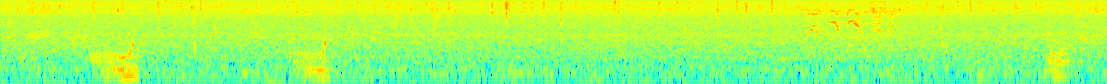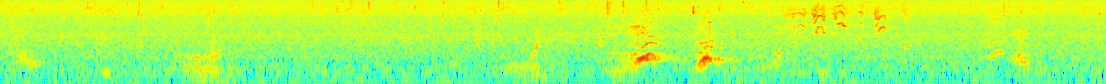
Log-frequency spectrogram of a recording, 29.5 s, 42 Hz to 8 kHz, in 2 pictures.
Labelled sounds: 23.1	23.4	humpback whale, 1.2 to 1.6 kHz
25.1	25.5	humpback whale, 1.4 to 3.6 kHz

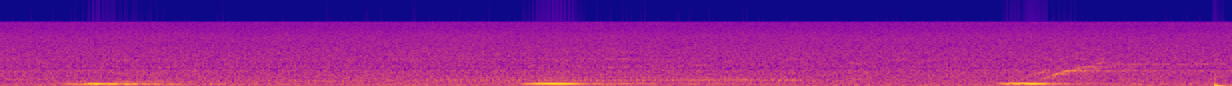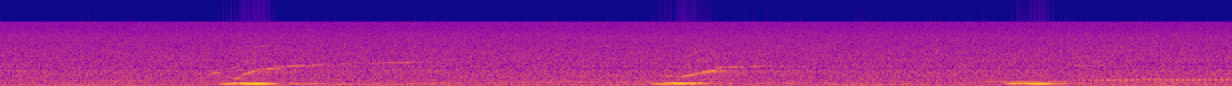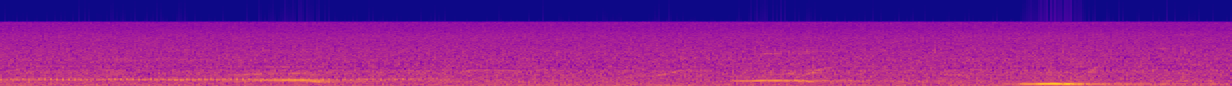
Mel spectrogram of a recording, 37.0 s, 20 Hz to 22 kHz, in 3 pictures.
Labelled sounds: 10.7	11.4	humpback whale, 0.80 to 1.2 kHz
14.8	15.6	humpback whale, 0.80 to 1.1 kHz
16.0	16.5	humpback whale, 1.0 to 1.2 kHz
19.4	19.8	humpback whale, 0.80 to 0.99 kHz

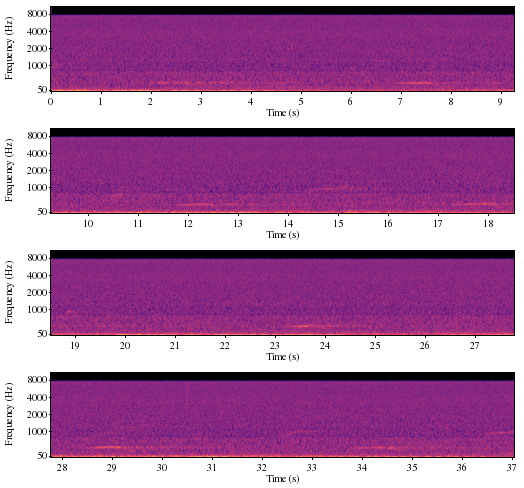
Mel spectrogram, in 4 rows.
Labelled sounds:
14.4	14.9	humpback whale, 0.80 to 1.1 kHz

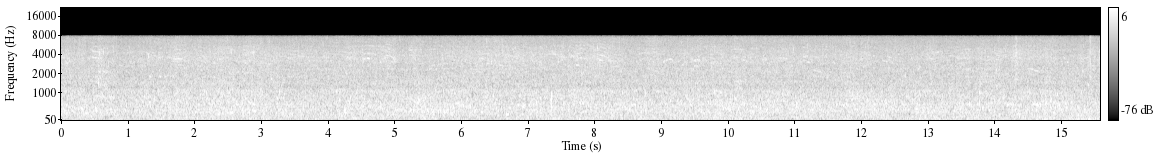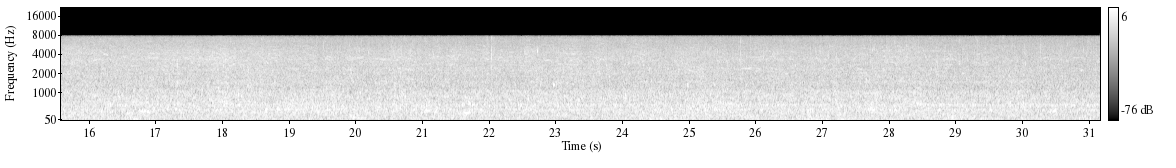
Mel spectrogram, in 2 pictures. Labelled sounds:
14.5	14.8	Pacific white-sided dolphin, 2.1 to 2.4 kHz

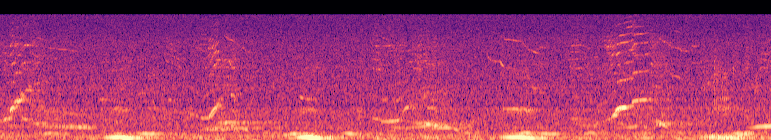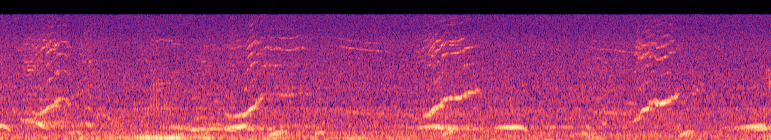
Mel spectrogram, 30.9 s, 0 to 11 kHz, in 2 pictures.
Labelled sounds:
0.2	1.4	humpback whale, 0.80 to 3.8 kHz
4.5	4.7	humpback whale, 3.8 to 4.6 kHz
8.1	8.3	humpback whale, 0.80 to 0.90 kHz
9.7	10.8	humpback whale, 2.0 to 4.2 kHz
11.3	11.7	humpback whale, 2.5 to 3.8 kHz
12.1	13.0	humpback whale, 0.80 to 6.6 kHz
13.4	13.8	humpback whale, 1.6 to 3.5 kHz
16.2	16.9	humpback whale, 0.80 to 4.2 kHz
18.4	18.9	humpback whale, 4.0 to 4.2 kHz
20.0	21.5	humpback whale, 0.80 to 4.6 kHz
22.2	23.1	humpback whale, 3.1 to 4.3 kHz
24.1	25.1	humpback whale, 0.80 to 4.3 kHz
27.4	29.0	humpback whale, 0.80 to 3.8 kHz

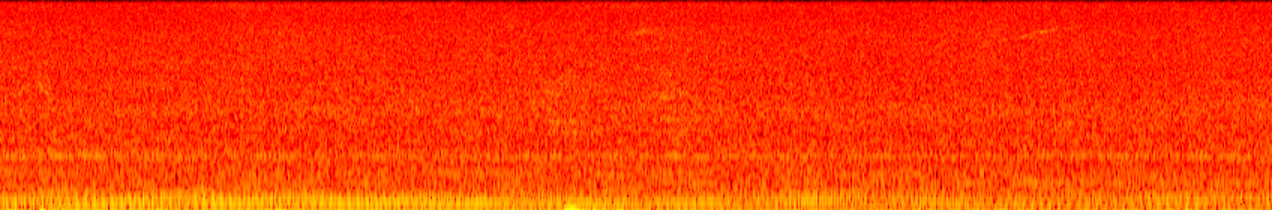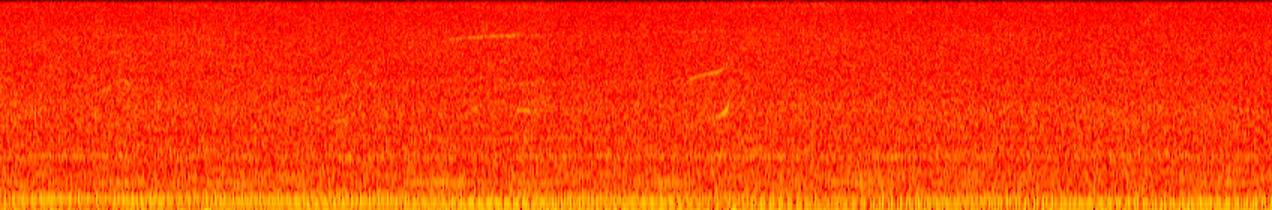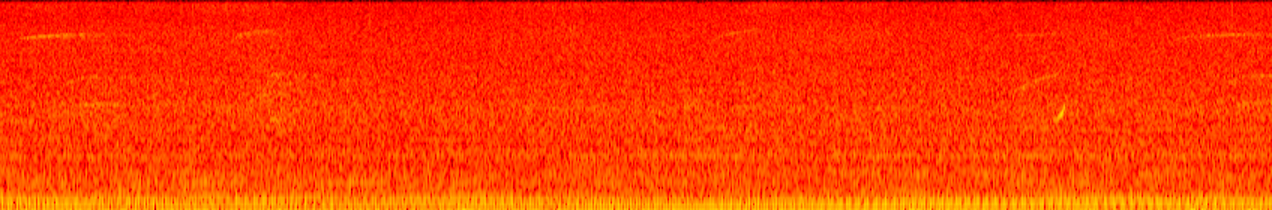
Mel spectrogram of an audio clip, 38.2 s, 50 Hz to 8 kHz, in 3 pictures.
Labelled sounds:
17.2	17.9	killer whale, southern resident, 4.7 to 5.1 kHz
19.5	20.1	killer whale, southern resident, 1.2 to 3.4 kHz
25.6	26.3	killer whale, southern resident, 4.6 to 5.1 kHz

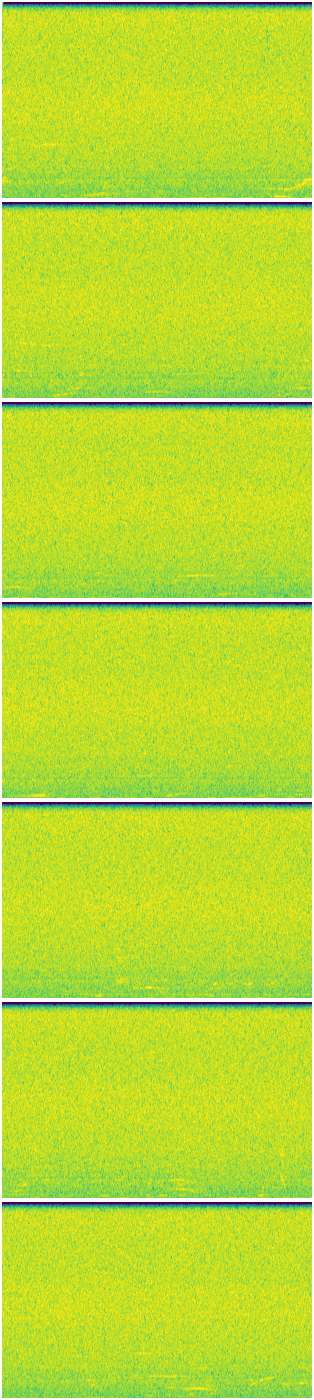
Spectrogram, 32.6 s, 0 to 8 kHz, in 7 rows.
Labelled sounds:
12.1	12.3	humpback whale, 0.90 to 0.99 kHz
29.9	30.5	humpback whale, 0.86 to 1.9 kHz
31.8	32.0	humpback whale, 0.80 to 0.96 kHz

